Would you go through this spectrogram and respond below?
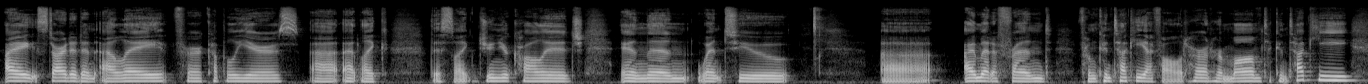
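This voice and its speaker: A young woman with a low, gravelly voice tells her story in an easy, unscripted way. She wanders through her thoughts, circling back with "like" and "I don't know" as she goes. Her tone stays relaxed and conversational. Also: unhurried. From Saudi Arabia. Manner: rambling, hesitant, many fillers and restarts. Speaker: guest, musician. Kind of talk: casual interview conversation.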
